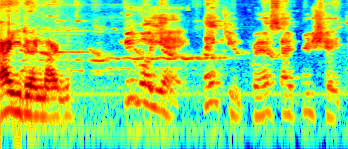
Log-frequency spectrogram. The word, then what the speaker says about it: Cuvelier: How do you pronounce it? It's Cuvelier. How are you doing, Martin? Cuvelier.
